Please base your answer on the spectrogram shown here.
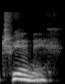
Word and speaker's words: Treurnich: Uh Trinish.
